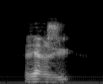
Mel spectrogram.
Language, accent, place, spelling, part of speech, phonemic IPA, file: French, France, Lyon, verjus, noun, /vɛʁ.ʒy/, LL-Q150 (fra)-verjus.wav
- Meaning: 1. verjuice 2. wine which is too green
